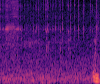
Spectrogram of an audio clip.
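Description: Spinning fishing reel clicking rapidly and steadily, a fast run of fine mechanical ticks.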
